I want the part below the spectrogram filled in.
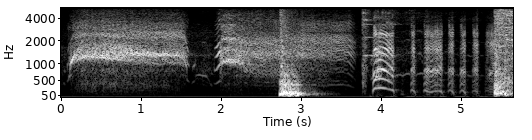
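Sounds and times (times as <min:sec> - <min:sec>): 
woman screaming: 0:00.1 - 0:03.7
laughter: 0:03.9 - 0:05.5.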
